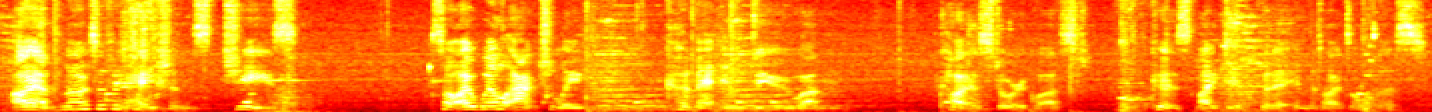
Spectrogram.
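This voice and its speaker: A woman's voice: lowish voice, unhurried. A woman game streamer chatting casually over gameplay, rambling in a giggly way. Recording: slightly distant mic, music behind. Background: game music.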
